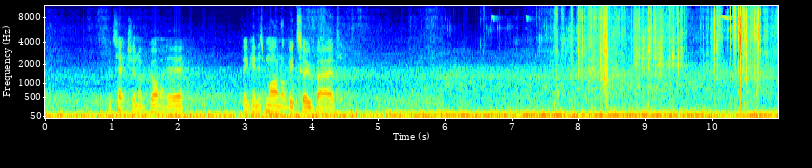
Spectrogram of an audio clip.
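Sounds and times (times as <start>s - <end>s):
low microphone rumble: 0.0s - 11.0s
footsteps crunching through leaves: 7.4s - 11.0s
twigs snapping: 7.4s - 11.0s.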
